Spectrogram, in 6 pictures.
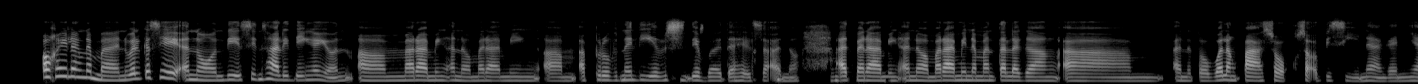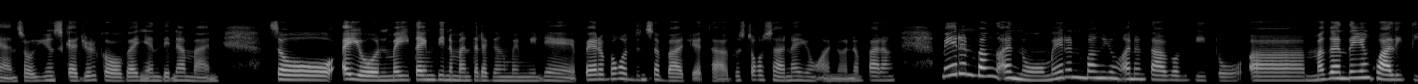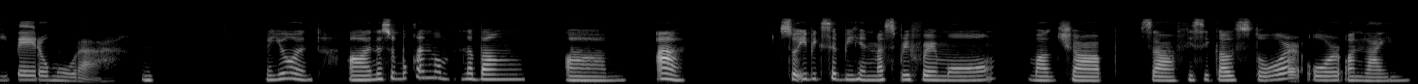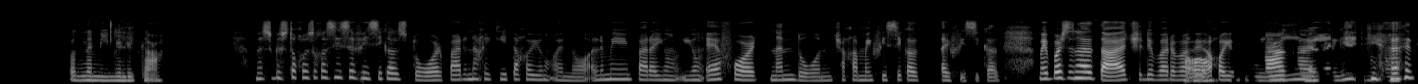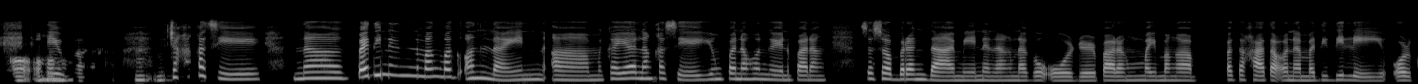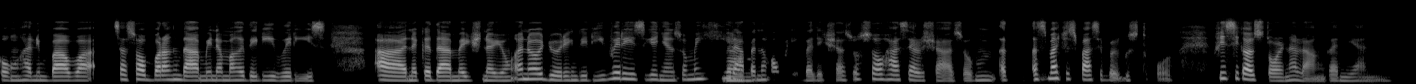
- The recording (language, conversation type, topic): Filipino, advice, Bakit ako nalilito kapag napakaraming pagpipilian sa pamimili?
- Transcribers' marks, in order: tapping; other background noise; laughing while speaking: "Oo"; chuckle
